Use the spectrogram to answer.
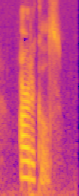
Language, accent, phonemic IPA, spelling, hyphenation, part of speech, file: English, US, /ˈɑɹtɪkəlz/, articles, ar‧ti‧cles, noun / verb, En-us-articles.ogg
- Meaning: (noun) 1. plural of article 2. Breeches; coat and waistcoat 3. the period during which a person works as an articled clerk; articling; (verb) third-person singular simple present indicative of article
